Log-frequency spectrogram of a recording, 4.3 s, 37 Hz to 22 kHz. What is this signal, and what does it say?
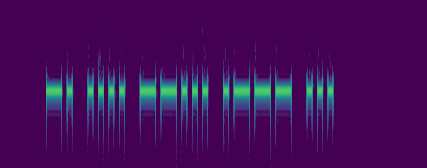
Morse code, heard as a keyed tone, about 23 wpm, 700 Hz. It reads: NH7JS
